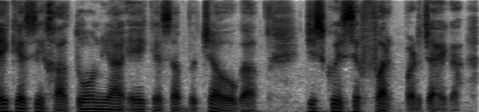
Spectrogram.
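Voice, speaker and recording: A man with a very deep, low pitch, vocal fry and a dark, mellow tone talks with ordinary pitch variation against a quiet background. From Pakistan, Peshawar; Pakistan. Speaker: spiritual healer; podcast guest. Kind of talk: interview. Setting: studio. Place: studio. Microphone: studio mic.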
